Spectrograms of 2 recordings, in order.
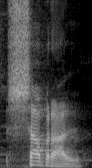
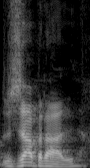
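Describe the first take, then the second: First: The name begins with a sh sound. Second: The name begins with a j sound. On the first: The speaker calls it right. "It's Shabral" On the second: The speaker calls it wrong. "not Jabral"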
